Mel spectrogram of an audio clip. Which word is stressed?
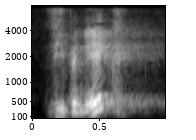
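ik. The stress falls on the word ik. It asks why oneself was chosen.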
